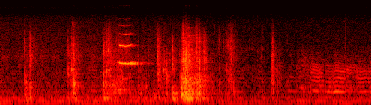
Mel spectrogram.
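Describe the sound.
A door shutting with a dull thunk amid a few scattered knocks and a brief squeak, while a fly buzzes on and off.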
